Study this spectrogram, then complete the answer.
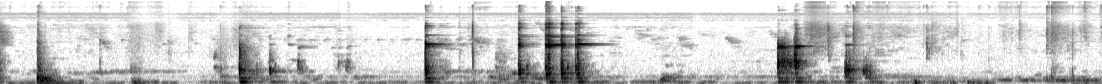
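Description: A large glass of coffee clinks in scattered sharp taps and rattles, close and fairly loud, with light bird chirps in the background.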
